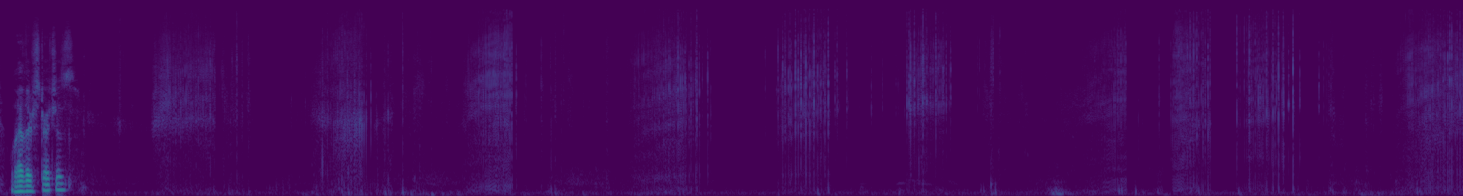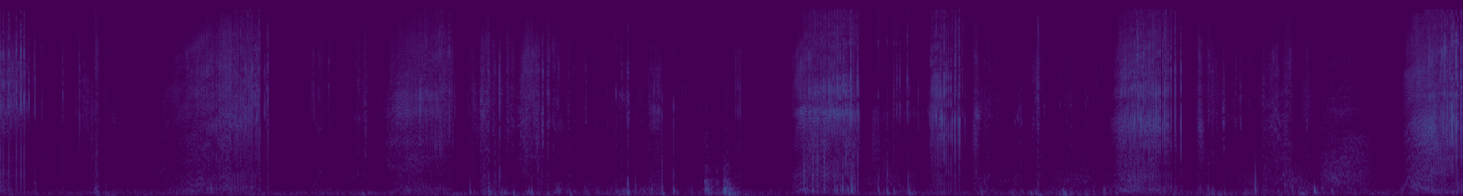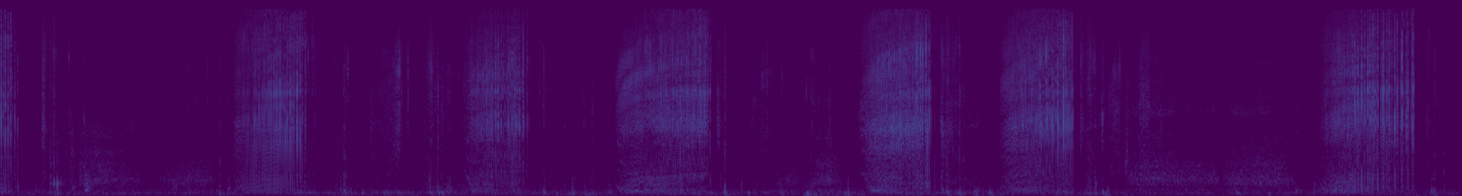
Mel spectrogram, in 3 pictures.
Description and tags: Recording of leather knife holder being twisted and turned. I recorded this for use as a slingshot being pulled back.
stretch, leather, foley, rubbery, twist, pull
